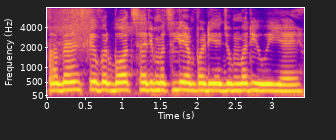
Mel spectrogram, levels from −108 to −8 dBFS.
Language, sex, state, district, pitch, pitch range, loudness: Hindi, female, Rajasthan, Jaisalmer, 235 Hz, 230-250 Hz, -11 LUFS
